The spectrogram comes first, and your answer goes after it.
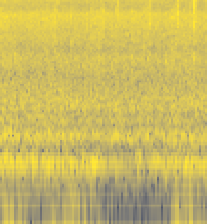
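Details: Honey bees swarming during a wild honey harvest, stinging the harvesters; a dense steady buzz with a strong hum band and harmonics above it, continuous throughout.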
